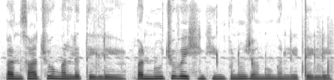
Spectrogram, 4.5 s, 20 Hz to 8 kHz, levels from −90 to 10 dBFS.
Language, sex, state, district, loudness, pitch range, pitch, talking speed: Wancho, female, Arunachal Pradesh, Longding, -19 LUFS, 185-205 Hz, 190 Hz, 230 wpm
